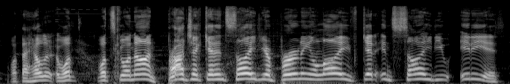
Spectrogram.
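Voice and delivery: high, loud frantic shout at the Sim; panicked yelling. Real, not acted. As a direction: yell him back inside before he burns.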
